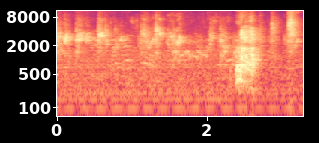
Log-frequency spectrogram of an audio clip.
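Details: Blue-and-yellow macaw named Riru, in a good mood, chatters in short, scratchy, mid-high bursts ending in a loud, harsh squawk; it talks on its own only when in a good mood and says words like "ohayou" (good morning) and "bye-bye".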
